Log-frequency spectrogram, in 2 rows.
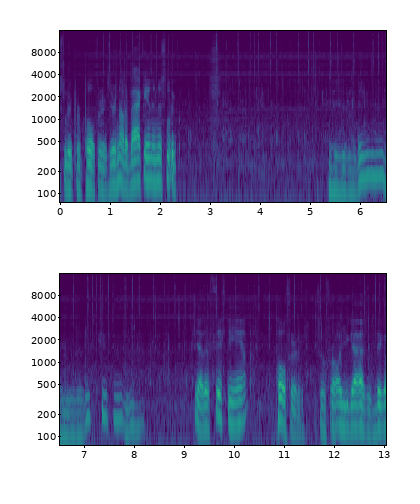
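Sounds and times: man's wordless voice: 5.4 - 8.2.

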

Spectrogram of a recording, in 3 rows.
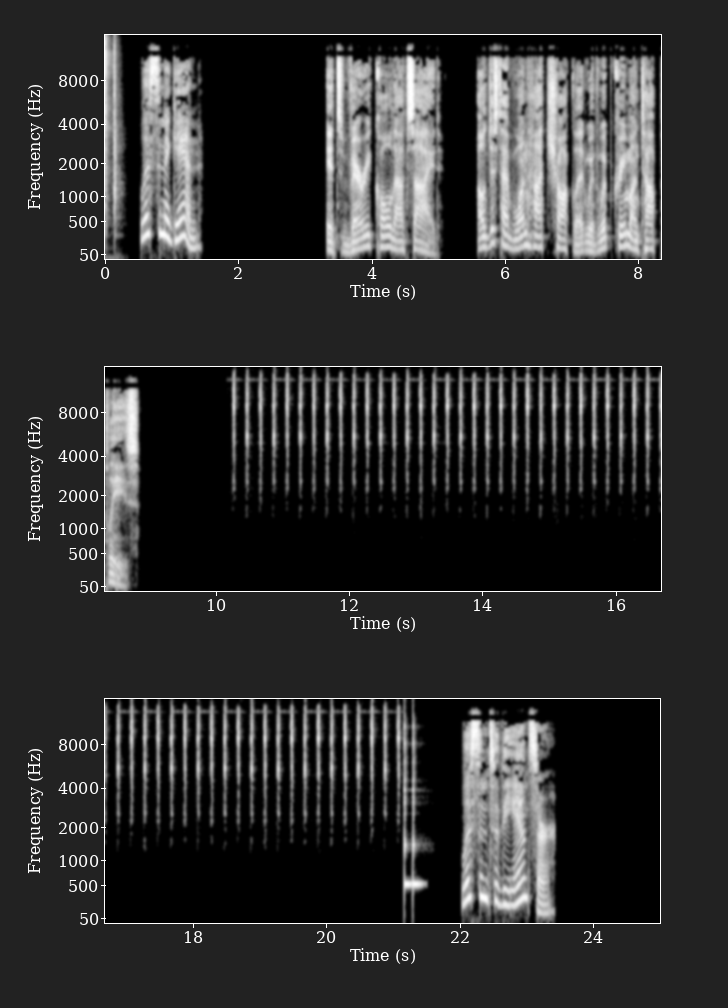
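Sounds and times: click: 10.2 - 21.4
clock ticking: 10.2 - 21.5
short beep: 21.2 - 21.6.

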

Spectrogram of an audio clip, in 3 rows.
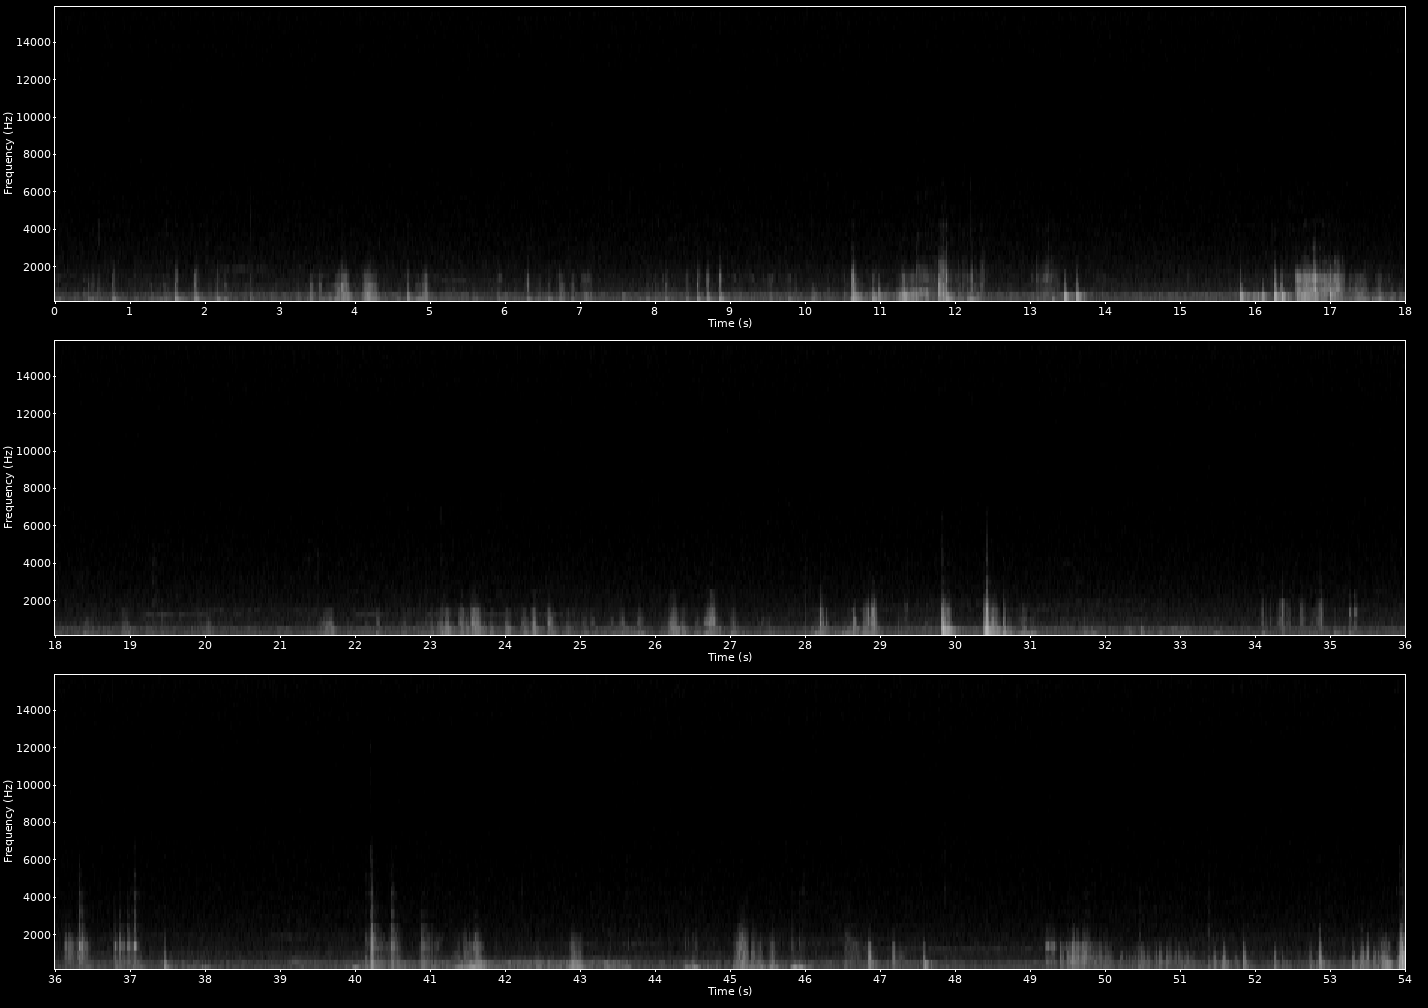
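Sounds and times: light plastic clicks and scrapes: 7.8 - 13.8, 28.0 - 32.6, 34.0 - 35.5, 36.1 - 38.1, 40.0 - 43.8, 44.4 - 48.0, 49.2 - 54.0.

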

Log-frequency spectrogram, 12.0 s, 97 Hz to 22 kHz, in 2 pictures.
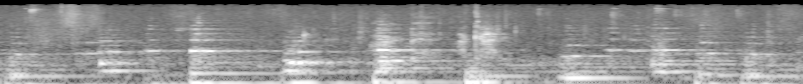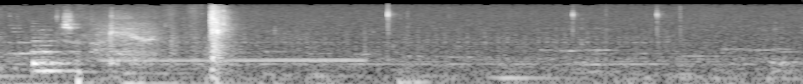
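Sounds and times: phone ringing tone: 6.9 - 10.7.

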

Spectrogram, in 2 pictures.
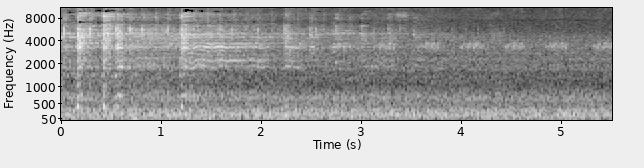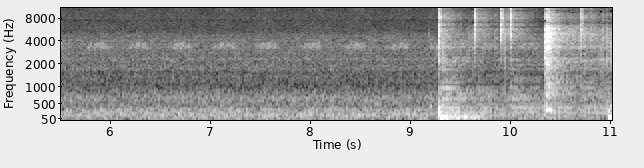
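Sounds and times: cricket chirping: 0.0 - 10.7
low background rumble: 0.0 - 11.0.

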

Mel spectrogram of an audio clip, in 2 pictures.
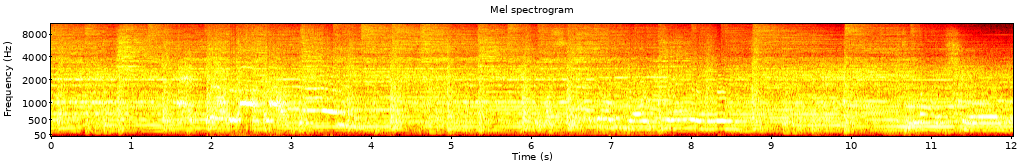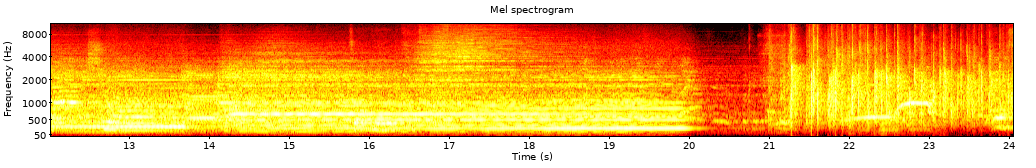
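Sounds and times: live rock band playing: 0.0 - 20.2
audience clapping: 20.7 - 24.0.

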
